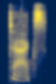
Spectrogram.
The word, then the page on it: tax: Indian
